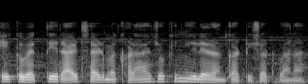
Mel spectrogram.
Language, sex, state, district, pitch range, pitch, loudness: Hindi, male, Jharkhand, Garhwa, 100-120 Hz, 110 Hz, -19 LUFS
